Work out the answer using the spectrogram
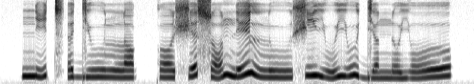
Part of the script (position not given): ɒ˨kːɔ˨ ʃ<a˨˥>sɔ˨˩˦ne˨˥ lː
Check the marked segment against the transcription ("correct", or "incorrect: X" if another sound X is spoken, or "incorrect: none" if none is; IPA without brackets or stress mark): incorrect: ə˨˥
